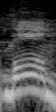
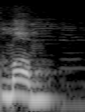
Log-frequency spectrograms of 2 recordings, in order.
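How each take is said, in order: First: The vowel is an open 'ah' sound. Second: The vowel is a short 'uh' sound. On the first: The speaker calls it right. "I said mom" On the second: The speaker calls it wrong. "not mum"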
